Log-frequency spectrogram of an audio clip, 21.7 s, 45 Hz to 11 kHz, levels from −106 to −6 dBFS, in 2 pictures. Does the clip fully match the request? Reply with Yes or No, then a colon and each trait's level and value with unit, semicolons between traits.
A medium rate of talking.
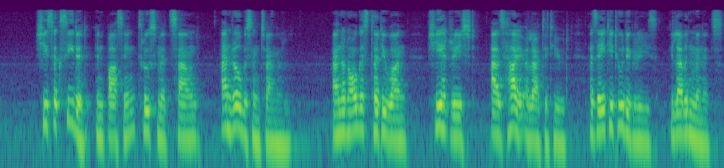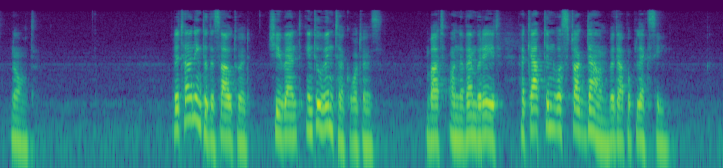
No: slow, 125 wpm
